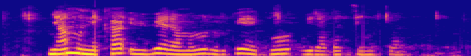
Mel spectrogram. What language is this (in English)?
Kinyarwanda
